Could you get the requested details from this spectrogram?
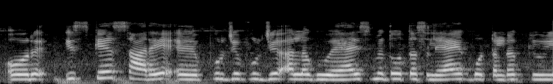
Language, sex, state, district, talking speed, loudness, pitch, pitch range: Hindi, female, Uttar Pradesh, Shamli, 195 wpm, -15 LUFS, 240 Hz, 225-250 Hz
